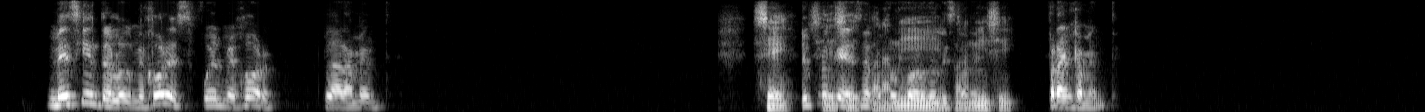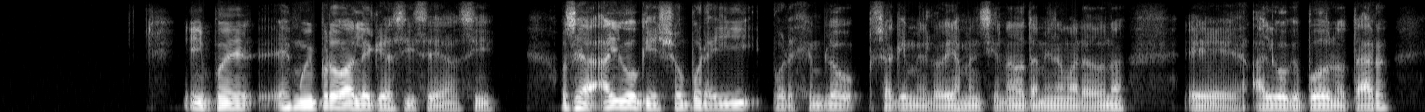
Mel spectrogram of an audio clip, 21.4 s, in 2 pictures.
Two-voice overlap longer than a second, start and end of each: 6.1-7.3

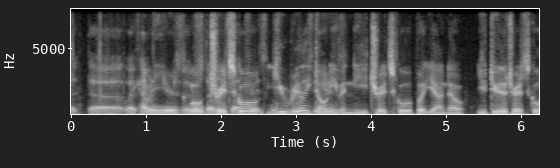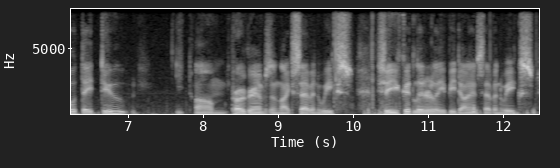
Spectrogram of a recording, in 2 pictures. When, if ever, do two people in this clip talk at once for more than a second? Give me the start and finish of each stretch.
1.6-3.5

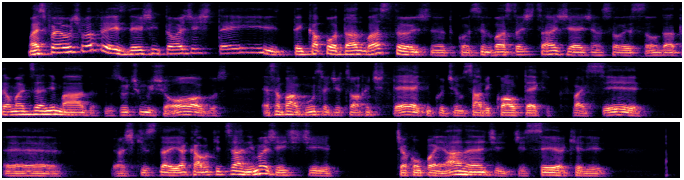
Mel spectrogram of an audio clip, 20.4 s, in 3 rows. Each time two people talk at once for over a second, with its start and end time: none

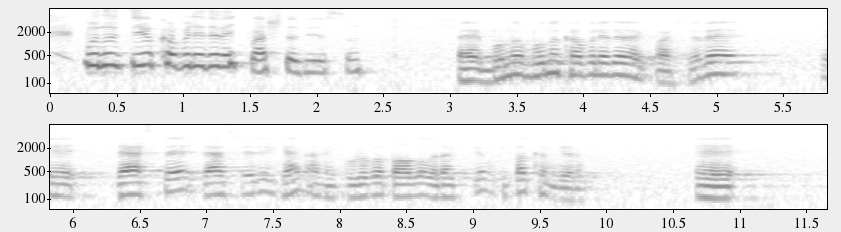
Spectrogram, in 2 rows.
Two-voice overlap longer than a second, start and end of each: none

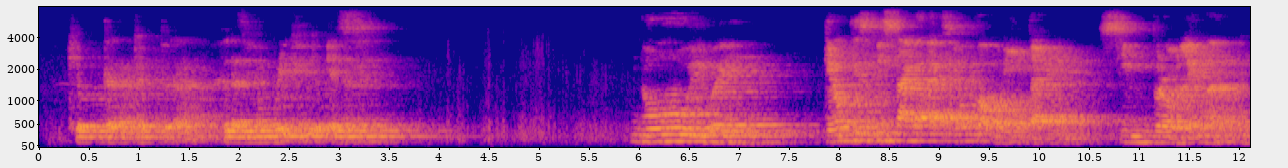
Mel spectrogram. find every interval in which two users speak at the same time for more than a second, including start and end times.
none

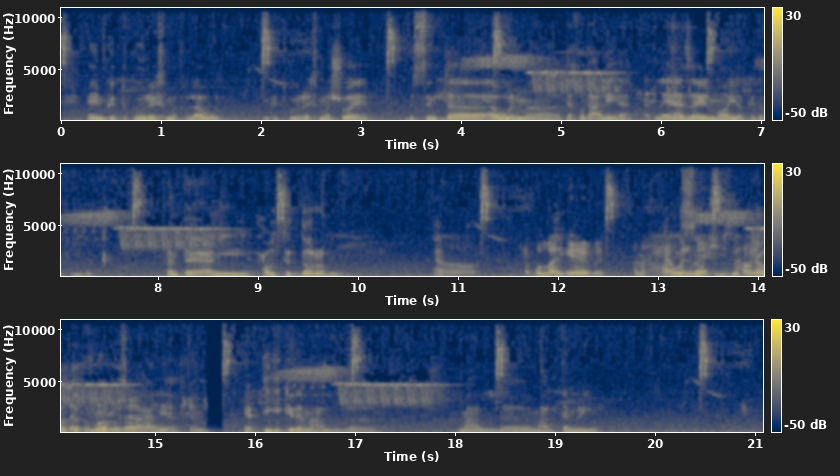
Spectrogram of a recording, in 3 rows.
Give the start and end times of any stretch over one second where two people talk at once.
13.2-14.9

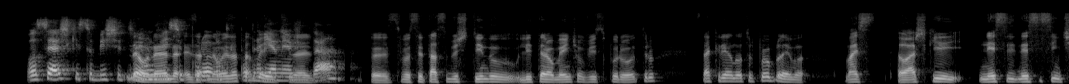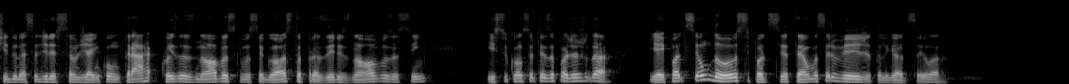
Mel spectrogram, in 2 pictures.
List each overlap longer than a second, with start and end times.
1.3-3.2

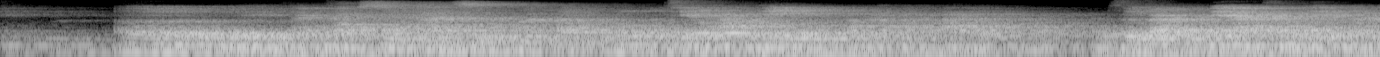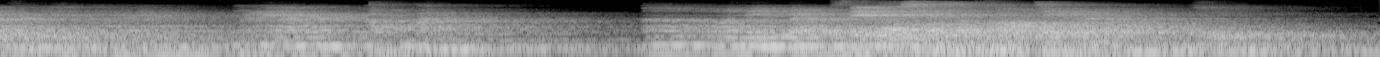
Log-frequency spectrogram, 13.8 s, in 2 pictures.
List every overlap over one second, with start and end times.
11.3-12.5

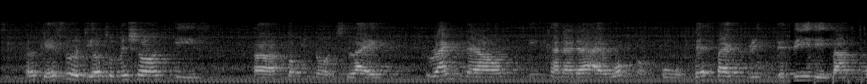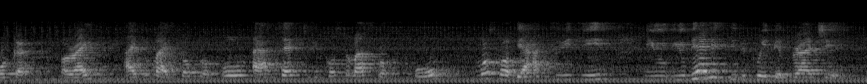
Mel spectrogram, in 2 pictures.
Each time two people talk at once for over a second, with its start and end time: none

